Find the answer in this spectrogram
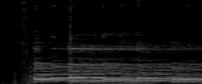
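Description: Fisher-Price interactive plush puppy toy playing an electronic tune through its built-in speaker, set off by a press of its heart button; the melody starts suddenly about a third of a second in and steps from note to note.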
